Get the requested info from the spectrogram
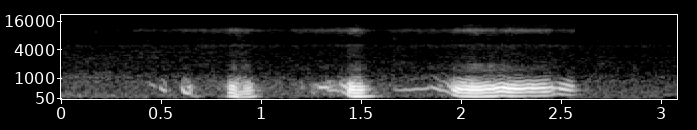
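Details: Sleeping Shih Tzu named Bo Bo snoring: a few short snorting breaths, then a longer, drawn-out wheezy rasp with a nasal, whining tone near the end.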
